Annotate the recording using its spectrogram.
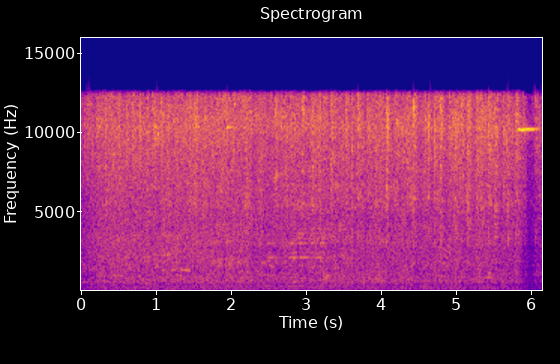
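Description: Hot rod and classic car engines running at low speed as the cars creep past in a slow cruise, with the voices of a crowd of onlookers mixed in.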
